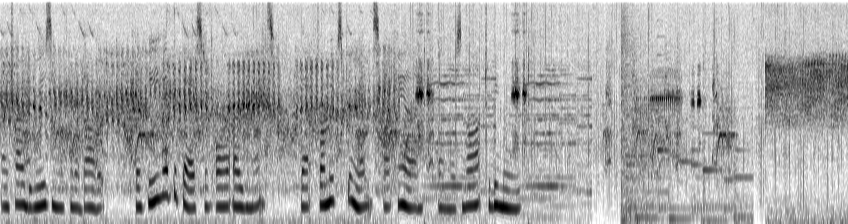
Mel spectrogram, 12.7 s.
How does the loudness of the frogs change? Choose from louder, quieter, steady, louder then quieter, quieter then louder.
steady.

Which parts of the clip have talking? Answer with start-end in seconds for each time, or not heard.
0.0-8.0.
